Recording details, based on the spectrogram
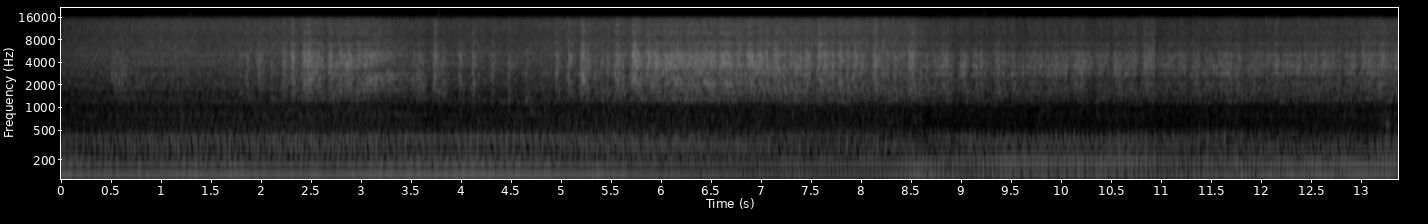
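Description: Loud unsilenced four-cylinder idling rough with a fast rattle riding on top, settling slightly; a dry power steering pump on first start.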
